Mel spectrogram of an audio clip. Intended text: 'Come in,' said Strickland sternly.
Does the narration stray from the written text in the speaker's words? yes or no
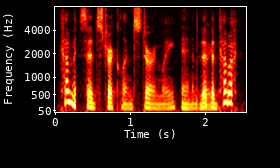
yes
